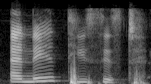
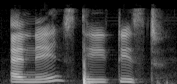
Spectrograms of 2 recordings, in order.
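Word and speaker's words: anaesthetist: Okay, next word है हमारा एनेथीसिस्ट। एनेथीसिस्ट, एनेथीसिस्ट चेतना शून्य करने वाला। हिज फादर इज एन एने, इसकी प्रोनाउंसिएशन पे थोड़ा सा ध्यान दीजिएगा। एनेस्थेटिस्ट, एनेस्थेटिस्ट specialist in a government hospital.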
